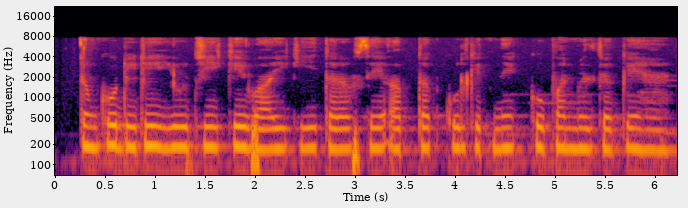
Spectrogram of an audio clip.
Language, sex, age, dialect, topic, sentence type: Hindi, female, 25-30, Hindustani Malvi Khadi Boli, banking, statement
